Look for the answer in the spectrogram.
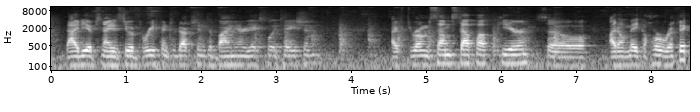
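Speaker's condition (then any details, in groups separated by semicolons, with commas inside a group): No condition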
